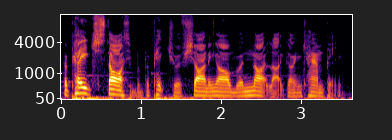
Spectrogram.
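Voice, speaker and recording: A man narrating a scripted audio drama in an expressive storytelling manner. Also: mid-range voice, fairly quick, gravelly, soft background music.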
